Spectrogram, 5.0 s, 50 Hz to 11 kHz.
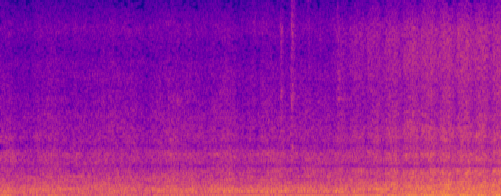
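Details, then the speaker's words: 1979 Kenworth W900A diesel truck just started inside the shop: deep, steady clatter rising slightly then staying even with no knocks or misses; healthy idle. "Oh yeah, sounds good. Old Smokey."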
